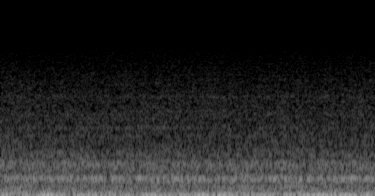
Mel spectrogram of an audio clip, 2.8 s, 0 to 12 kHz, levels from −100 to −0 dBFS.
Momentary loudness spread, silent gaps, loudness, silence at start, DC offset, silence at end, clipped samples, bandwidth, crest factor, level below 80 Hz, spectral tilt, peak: 1 LU; none; -53 LUFS; 0 s; under 0.1%; 0 s; under 0.1%; 3.8 kHz; 12 dB; -50 dBFS; -9 dB/octave; -34 dBFS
